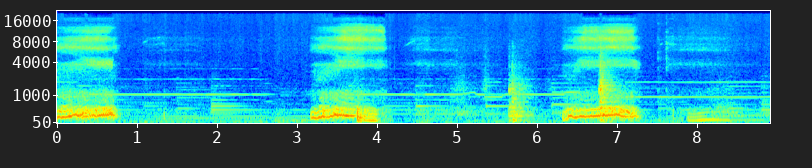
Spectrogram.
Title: GOODNIGHT BABY❤ OUR PUPPY DOG SLEEPING and SNORING LIKE HUMAN?🐕 I LOVE YOU🥰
